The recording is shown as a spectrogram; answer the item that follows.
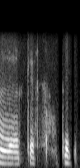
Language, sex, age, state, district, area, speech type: Manipuri, male, 30-45, Manipur, Kakching, rural, conversation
